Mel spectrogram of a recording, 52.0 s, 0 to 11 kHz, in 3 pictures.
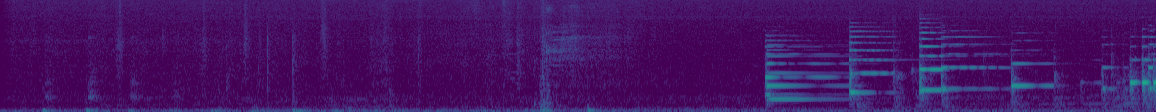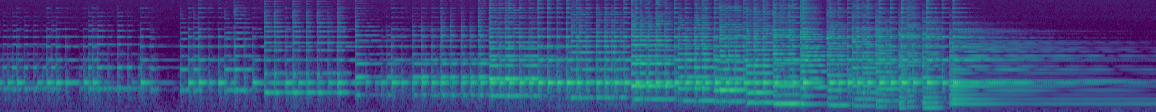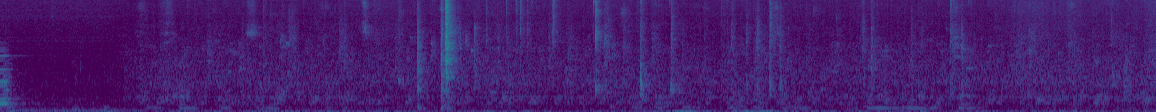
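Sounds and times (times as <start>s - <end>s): piano music: 11.4s - 35.0s.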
